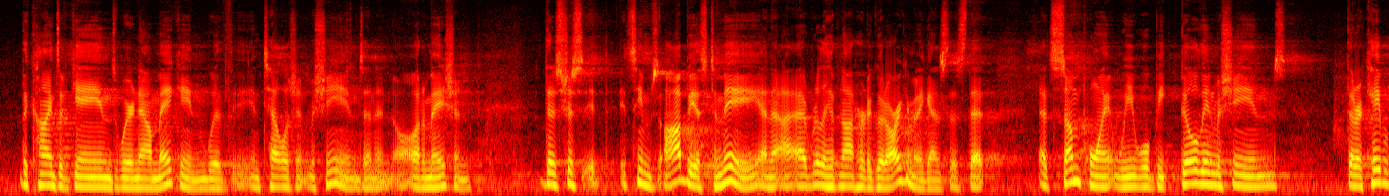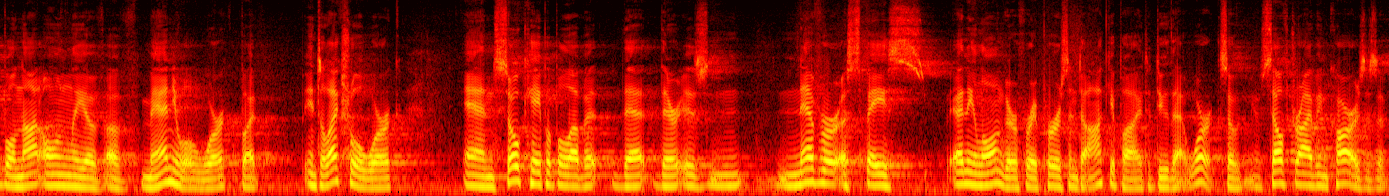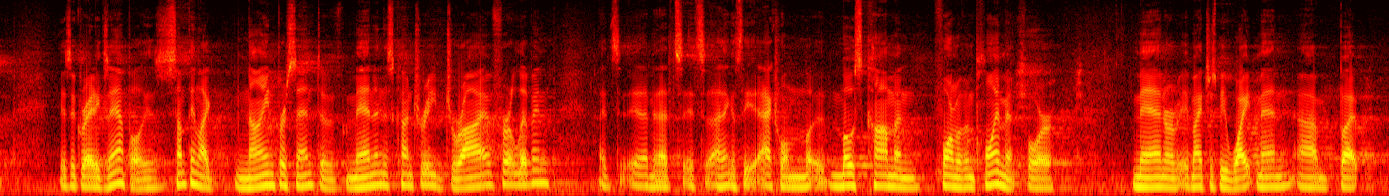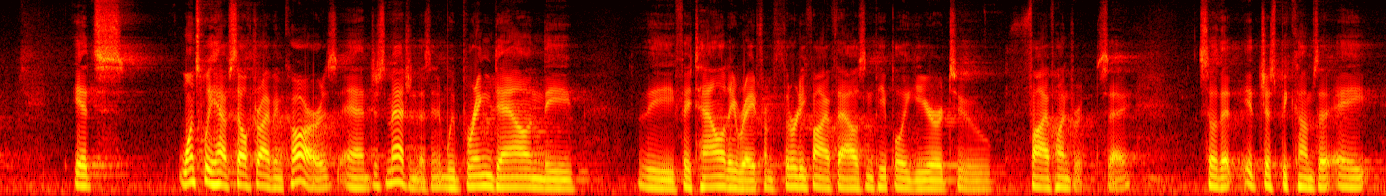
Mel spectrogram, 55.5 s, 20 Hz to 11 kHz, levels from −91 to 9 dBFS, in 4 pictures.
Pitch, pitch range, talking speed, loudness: 125 Hz, 115-140 Hz, 175 wpm, -22 LUFS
